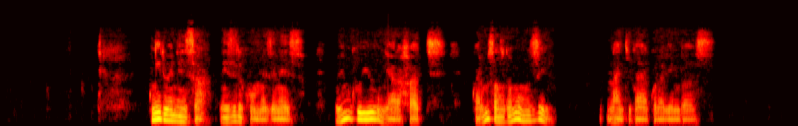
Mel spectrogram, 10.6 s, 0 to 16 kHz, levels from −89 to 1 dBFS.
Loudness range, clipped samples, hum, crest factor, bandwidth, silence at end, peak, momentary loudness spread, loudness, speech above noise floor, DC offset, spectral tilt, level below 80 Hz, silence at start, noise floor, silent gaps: 5 LU; under 0.1%; none; 20 dB; 7.8 kHz; 1.15 s; -14 dBFS; 15 LU; -34 LUFS; 54 dB; under 0.1%; -6.5 dB/octave; -62 dBFS; 1.3 s; -86 dBFS; none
